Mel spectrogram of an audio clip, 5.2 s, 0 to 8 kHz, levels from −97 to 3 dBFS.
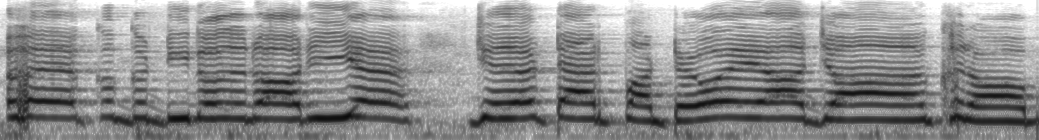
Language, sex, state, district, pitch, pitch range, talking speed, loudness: Punjabi, female, Punjab, Kapurthala, 330 Hz, 310-340 Hz, 160 wpm, -11 LUFS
